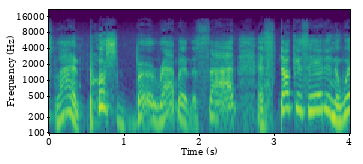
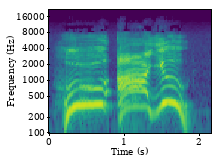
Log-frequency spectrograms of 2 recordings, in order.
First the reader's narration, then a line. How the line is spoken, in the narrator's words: growled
